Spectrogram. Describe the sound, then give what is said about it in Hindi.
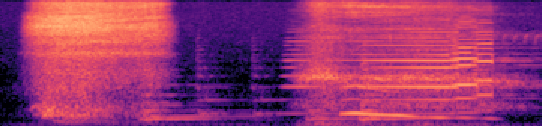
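A long, deep calming breath: a noisy, airy inhale followed, after a short pause, by a longer voiced, sighing exhale. “चलो एक बार मेरे साथ लंबी सांस लो, ऐसे।”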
